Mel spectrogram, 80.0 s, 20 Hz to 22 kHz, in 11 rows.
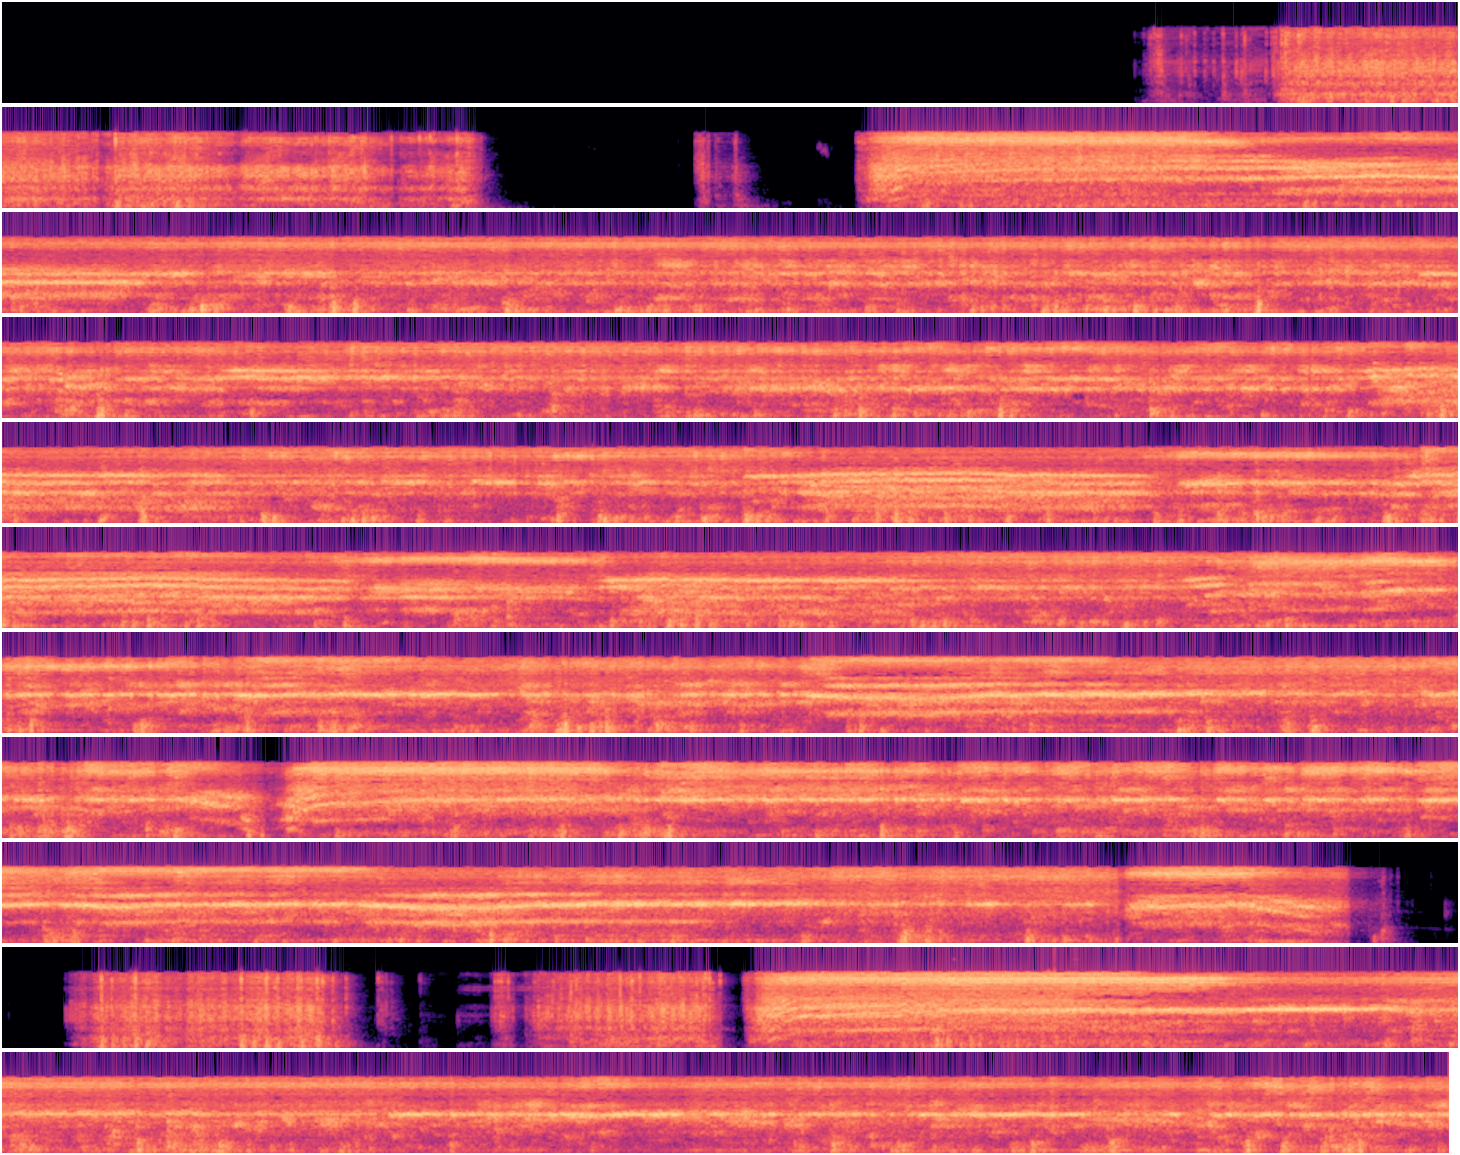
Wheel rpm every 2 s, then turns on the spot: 0, 0, 0, 20, 20, 20, 150, 160, 160, 160, 160, 160, 160, 160, 160, 160, 160, 160, 160, 160, 160, 190, 230, 230, 230, 200, 170, 230, 230, 230, 230, 230, 70, 10, 50, 210, 230, 230, 230, 230.
6-10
